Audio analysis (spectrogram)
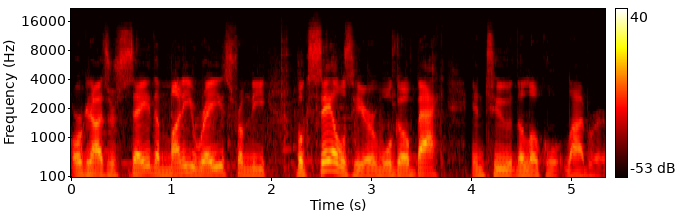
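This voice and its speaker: Man's unremarkable speaking voice, medium in pitch, with ordinary pitch variation and a fairly quick pace. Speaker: local TV news anchor. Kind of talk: TV newscast anchor read. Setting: studio.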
